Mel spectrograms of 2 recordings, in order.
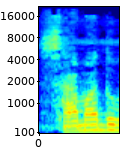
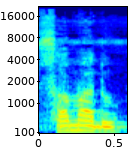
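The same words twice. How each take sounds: First: সামাদু with an open a, the wrong way; সামাদু with a flat open a; wrong samadu. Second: সমাদু with a short rounded first vowel; সমাদু with a rounded o sound; correct samadu. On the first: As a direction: mispronounce it as সামাদু. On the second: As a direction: say সমাদু, not সামাদু. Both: Shown as a demonstration. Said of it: "সামাদু বলা যাবে না".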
